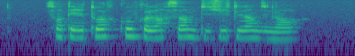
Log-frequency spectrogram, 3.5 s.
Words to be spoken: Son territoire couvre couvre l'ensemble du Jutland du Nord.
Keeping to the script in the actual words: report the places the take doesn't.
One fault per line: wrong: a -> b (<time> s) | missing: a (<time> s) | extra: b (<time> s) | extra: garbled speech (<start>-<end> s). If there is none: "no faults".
missing: couvre (1.5 s)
